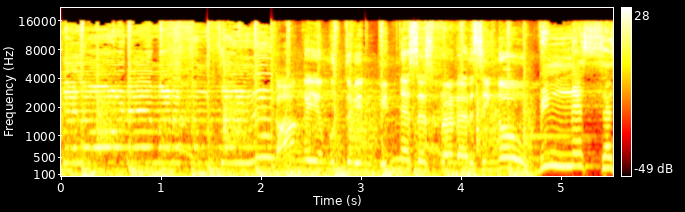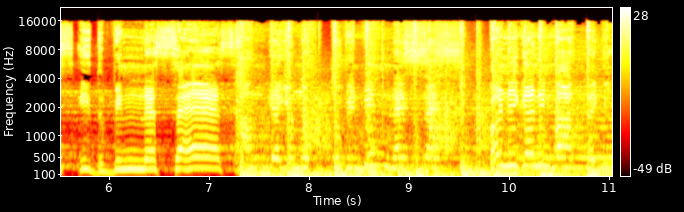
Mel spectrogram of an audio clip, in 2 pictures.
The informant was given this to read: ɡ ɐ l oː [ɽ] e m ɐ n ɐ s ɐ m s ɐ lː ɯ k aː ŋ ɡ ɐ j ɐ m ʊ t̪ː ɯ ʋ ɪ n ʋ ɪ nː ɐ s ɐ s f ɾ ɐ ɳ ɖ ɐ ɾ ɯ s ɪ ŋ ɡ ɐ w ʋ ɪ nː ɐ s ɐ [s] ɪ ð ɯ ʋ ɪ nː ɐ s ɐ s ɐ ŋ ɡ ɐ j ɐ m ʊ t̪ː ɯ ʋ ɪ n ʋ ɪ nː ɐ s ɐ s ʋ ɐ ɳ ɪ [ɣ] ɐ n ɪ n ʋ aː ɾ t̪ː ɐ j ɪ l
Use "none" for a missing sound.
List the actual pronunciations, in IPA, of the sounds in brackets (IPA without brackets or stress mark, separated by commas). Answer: ɽ, s, ɣ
